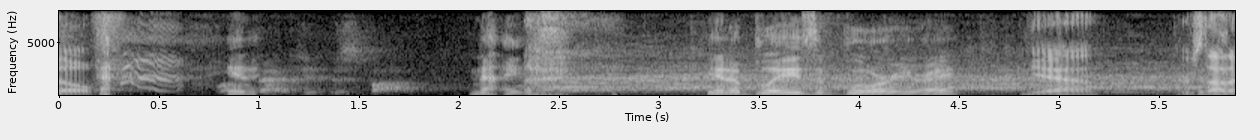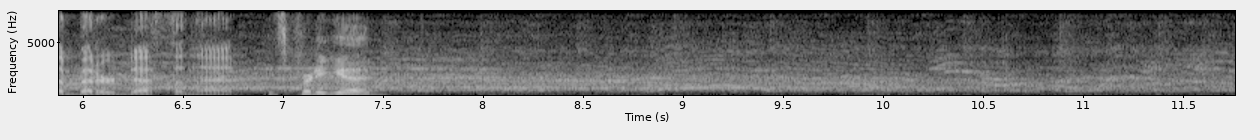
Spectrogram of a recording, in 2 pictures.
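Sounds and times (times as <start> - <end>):
speech: 0.0 - 7.7
laughter: 2.1 - 3.0
crowd cheering and roaring: 2.4 - 11.7.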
